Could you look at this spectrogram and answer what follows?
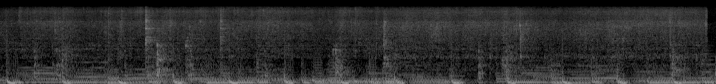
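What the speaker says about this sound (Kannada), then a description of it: "ಬಿಸಿಯಾದಂಥ ಎಣ್ಣೆಗೆ ಈ ರೀತಿ ಬಹಳ ಚಿಕ್ಕದಾಗಿ ಕಟ್ ಮಾಡಿದಂಥ ಒಂದು ಈರುಳ್ಳಿನ ಹಾಕಿ, ಮೀಡಿಯಂ ಫ್ಲೇಮ್ನಲ್ಲೇ 2 ನಿಮಿಷಗಳ ಕಾಲ ಈರುಳ್ಳಿನ ಫ್ರೈ ಮಾಡ್ಕೋಬೇಕು" Finely chopped onion sizzles steadily in hot oil over a medium flame, a loud, continuous crackle with occasional stirring scrapes close up.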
